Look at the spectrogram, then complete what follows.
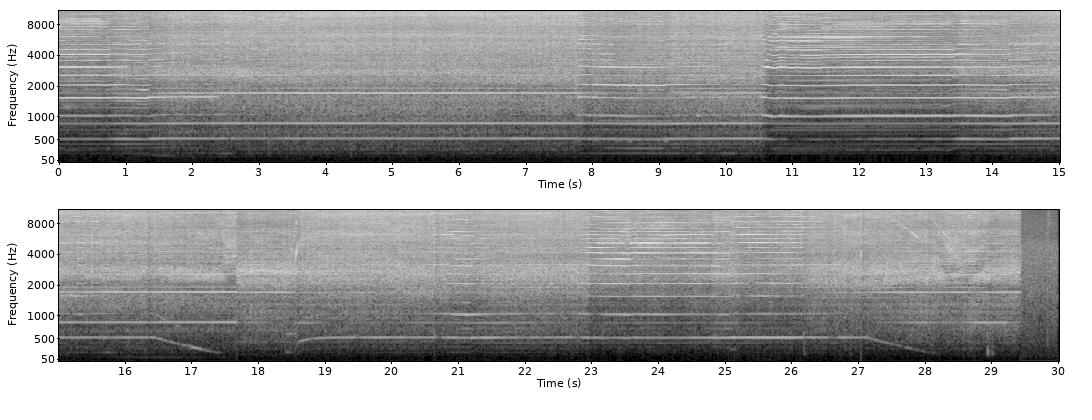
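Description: DeWalt plunge router running at full speed, routing a slot in wood along a jig: a steady high motor whine over cutting noise. It spins down a little over halfway through, starts up again a second or so later, and spins down once more near the end.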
